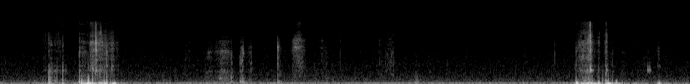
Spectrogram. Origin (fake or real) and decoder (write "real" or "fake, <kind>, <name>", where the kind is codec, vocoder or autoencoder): real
